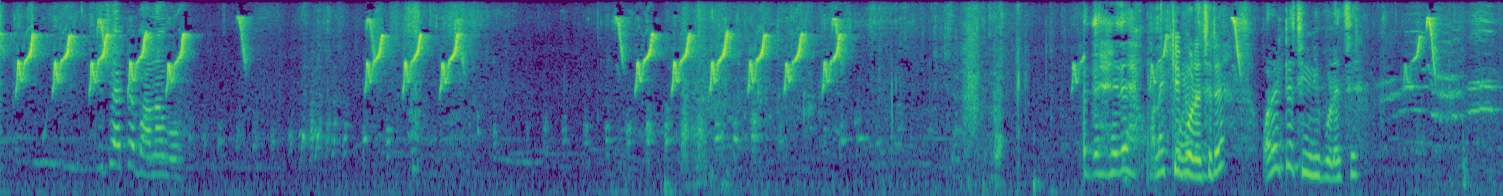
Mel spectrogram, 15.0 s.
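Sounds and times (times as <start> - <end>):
bird chirping upward sweeps: 3.6 - 4.8, 13.9 - 14.6.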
